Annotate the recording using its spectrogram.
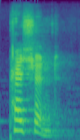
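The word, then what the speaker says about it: patient: পি এ ফি এ টি আই ই এন টি, পেশেন্ট, পেশেন্ট। এখানে এই যে English letter টি এর উচ্চারণ বাংলা স্বর মতো হয়েছে, পেশেন্ট।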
